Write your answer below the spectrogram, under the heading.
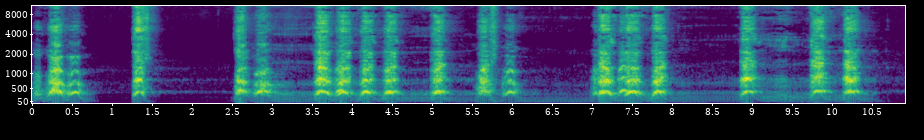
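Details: Presa Canario guard dogs bark steadily in clustered bursts of two to four deep, resonant barks, repeated throughout with only brief pauses.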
